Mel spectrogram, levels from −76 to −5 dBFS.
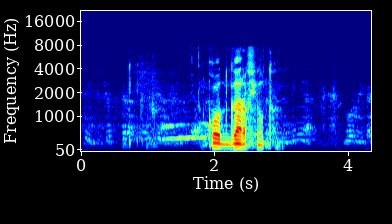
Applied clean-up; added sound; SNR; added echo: none; none; none; none.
